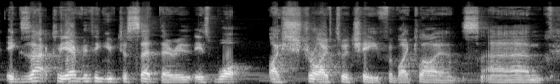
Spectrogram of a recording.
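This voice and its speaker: A middle-aged man from South London with a South London accent, talking modestly in an interview and pausing often with ums and restarts. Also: on the low side, fairly even intonation, fairly bright tone. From South London, England. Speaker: mortgage adviser guest. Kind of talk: relaxed podcast interview.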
